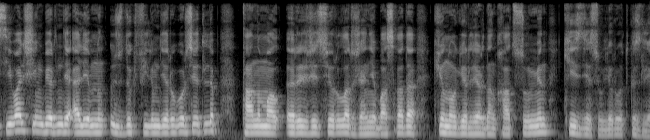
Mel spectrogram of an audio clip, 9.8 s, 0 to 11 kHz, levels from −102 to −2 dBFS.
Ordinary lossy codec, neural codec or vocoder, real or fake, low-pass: none; none; real; 9.9 kHz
